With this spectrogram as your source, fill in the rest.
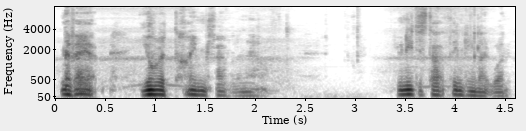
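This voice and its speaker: A man playing a grave, cautious time-travelling doctor in an audio drama, explaining in an earnest, measured way. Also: low voice, gravelly, warm tone, husky, heavily acted. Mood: stern, earnest.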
